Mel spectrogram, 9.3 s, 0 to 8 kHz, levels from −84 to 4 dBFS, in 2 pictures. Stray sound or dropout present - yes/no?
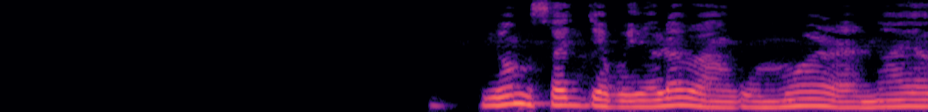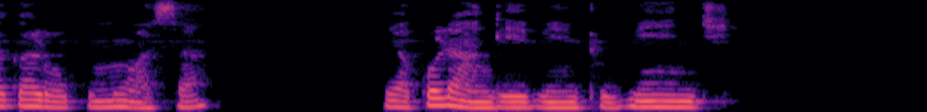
no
